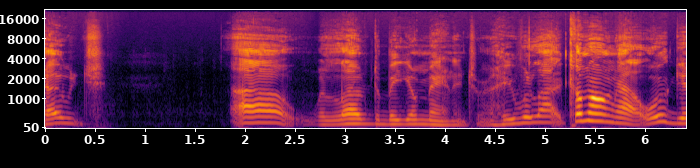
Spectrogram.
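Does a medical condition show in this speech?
Yes: cerebral palsy; diagnosed at about age two.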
